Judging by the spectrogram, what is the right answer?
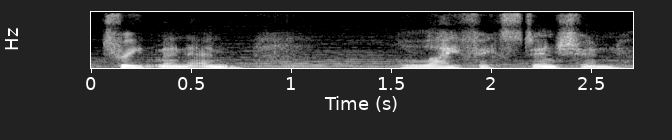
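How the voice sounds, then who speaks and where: An actor playing a weary, gentle doctor who shelters mothers, speaking in an earnest, measured, sorrowful way in a video game drama. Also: on the high side, faint music behind. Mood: regretful.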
